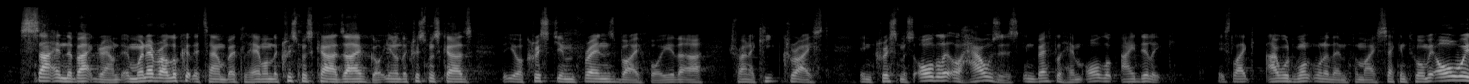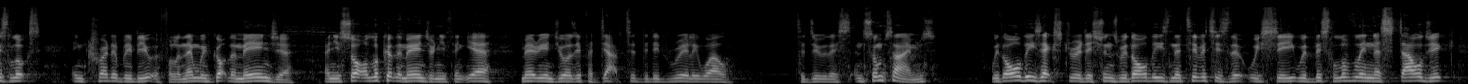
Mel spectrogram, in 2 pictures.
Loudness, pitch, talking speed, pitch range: -32 LUFS, 145 Hz, 225 wpm, 130-155 Hz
